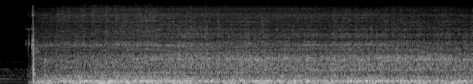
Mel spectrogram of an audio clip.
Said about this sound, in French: Comme cette torche brûle à 3000 ou 4000 degrés, elle peut couper sans difficulté une plaque d'acier. Visuellement, ça marche, mais c'est sur le bruit que le bas blesse. On est plus proche du chalumeau que du sabre laser.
